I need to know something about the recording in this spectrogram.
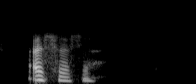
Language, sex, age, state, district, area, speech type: Dogri, female, 30-45, Jammu and Kashmir, Jammu, rural, conversation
